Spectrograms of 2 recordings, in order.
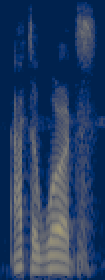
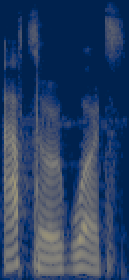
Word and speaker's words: afterwards: Afterwards. After work. Mình đọc là afterwards. Tại cái chữ này Afterwards. Đây là âm ơ nặng chị ạ.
